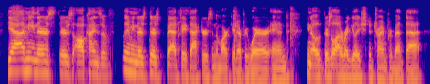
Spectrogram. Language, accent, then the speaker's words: English; Ohio, United States; moved away; also born or lived in Nashville; I'm from Ohio originally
